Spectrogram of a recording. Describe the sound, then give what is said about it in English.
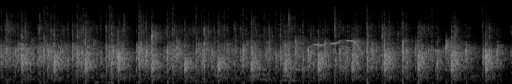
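A church audience breaks into steady, sustained clapping, a dense crackle of many hands at an even loudness throughout, with a faint whoop rising briefly above the applause, celebrating someone who prayed to accept Jesus for the first time. “Clap for him.”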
